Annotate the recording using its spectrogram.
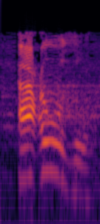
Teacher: پہلے حمزہ ہے، حمزہ کو سختی کے ساتھ ادا کریں گے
